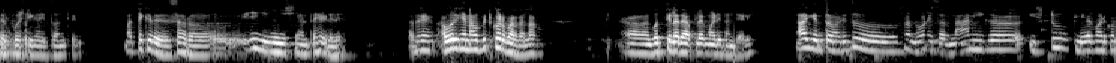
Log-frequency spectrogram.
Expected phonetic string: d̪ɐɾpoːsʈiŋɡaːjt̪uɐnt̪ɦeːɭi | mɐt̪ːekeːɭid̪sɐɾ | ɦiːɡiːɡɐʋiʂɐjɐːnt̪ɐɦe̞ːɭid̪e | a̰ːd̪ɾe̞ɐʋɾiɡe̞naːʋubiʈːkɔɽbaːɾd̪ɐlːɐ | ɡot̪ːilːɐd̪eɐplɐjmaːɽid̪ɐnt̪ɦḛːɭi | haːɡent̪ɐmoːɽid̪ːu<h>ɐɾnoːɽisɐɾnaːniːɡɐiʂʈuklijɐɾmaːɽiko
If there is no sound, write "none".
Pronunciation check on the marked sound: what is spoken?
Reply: s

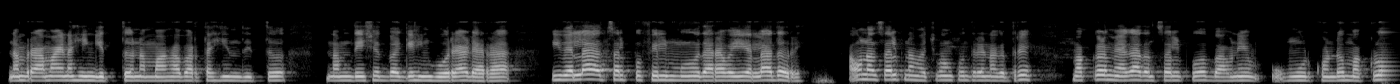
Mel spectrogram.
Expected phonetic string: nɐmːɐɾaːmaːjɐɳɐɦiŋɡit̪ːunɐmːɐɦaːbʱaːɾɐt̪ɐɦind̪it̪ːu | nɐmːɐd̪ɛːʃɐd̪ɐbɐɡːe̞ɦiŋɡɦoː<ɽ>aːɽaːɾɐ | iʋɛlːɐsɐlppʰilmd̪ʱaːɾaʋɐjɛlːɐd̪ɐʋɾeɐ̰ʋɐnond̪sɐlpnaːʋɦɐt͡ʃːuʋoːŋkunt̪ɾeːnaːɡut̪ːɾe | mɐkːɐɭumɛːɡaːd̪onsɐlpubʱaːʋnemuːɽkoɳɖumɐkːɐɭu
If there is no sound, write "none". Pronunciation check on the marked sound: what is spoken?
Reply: ɾ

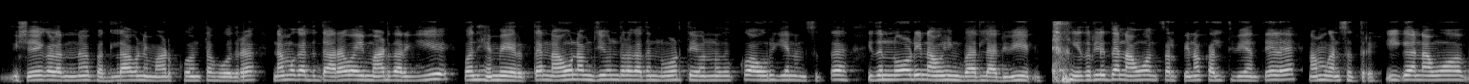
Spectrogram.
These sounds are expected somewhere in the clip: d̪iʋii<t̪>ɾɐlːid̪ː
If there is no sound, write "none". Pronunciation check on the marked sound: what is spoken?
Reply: d̪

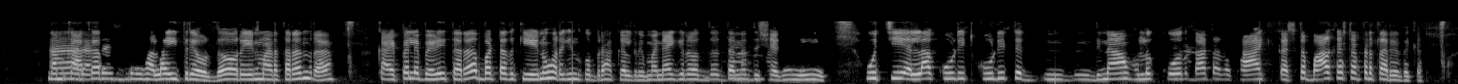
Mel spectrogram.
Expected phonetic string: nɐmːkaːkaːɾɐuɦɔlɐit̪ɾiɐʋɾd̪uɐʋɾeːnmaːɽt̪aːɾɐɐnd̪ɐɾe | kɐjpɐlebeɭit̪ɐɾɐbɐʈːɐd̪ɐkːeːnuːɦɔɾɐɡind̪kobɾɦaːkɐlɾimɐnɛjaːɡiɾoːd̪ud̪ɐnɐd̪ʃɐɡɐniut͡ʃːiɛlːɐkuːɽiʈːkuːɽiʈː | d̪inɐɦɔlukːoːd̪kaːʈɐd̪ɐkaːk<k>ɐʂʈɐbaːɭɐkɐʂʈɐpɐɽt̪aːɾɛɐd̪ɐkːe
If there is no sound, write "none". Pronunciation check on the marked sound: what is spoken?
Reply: k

